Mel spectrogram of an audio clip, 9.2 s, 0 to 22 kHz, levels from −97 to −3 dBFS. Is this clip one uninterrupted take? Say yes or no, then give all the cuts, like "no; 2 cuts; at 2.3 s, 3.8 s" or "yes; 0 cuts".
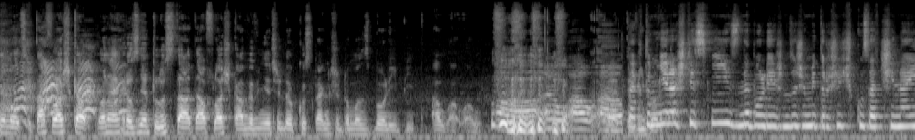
no; 2 cuts; at 3.1 s, 6.2 s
